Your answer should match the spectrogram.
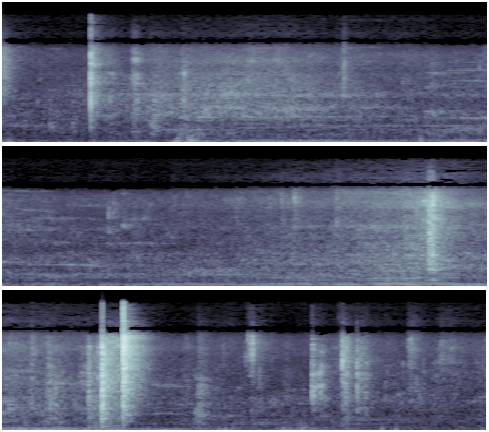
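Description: Scattered clicks and knocks of handling on a workbench, the sharpest a quick pair a little before the end. Under them runs a low, steady hum that fades out about three-quarters of the way through.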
